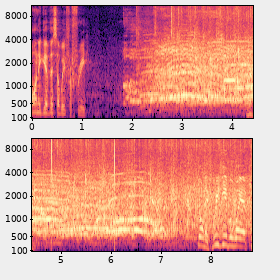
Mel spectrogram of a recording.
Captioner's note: audience cheering, clapping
